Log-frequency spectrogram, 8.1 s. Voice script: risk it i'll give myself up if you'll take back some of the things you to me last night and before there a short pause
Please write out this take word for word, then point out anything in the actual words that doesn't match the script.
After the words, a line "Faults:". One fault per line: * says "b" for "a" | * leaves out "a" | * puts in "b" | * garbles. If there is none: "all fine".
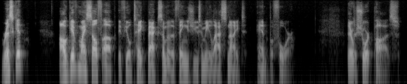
risk it i'll give myself up if you'll take back some of the things you to me last night and before there a short pause
Faults:
all fine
